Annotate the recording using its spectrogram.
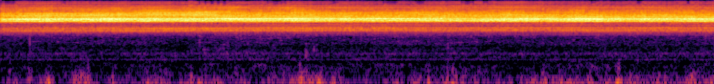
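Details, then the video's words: High, droning cicada song in summer, continuous and level, accompanied by frequent low rumbling and knocking sounds. "Cicada sounds, cicadas singing in summer."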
